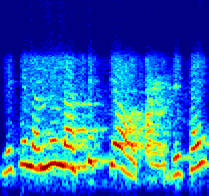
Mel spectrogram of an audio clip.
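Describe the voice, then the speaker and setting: A woman's voice: sits high, big pitch swings, normal speed, slight background noise. A woman teacher giving an online class, explaining patiently, asking her pupils questions and calling them "beta". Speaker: Hindi teacher. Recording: echoey, phone-like online class audio.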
